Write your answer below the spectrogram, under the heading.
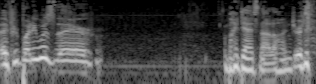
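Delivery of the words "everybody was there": put-on gasping voice, higher. Imitating a dad alone after family leaves, gasping. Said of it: "I don't know why I did that voice".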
